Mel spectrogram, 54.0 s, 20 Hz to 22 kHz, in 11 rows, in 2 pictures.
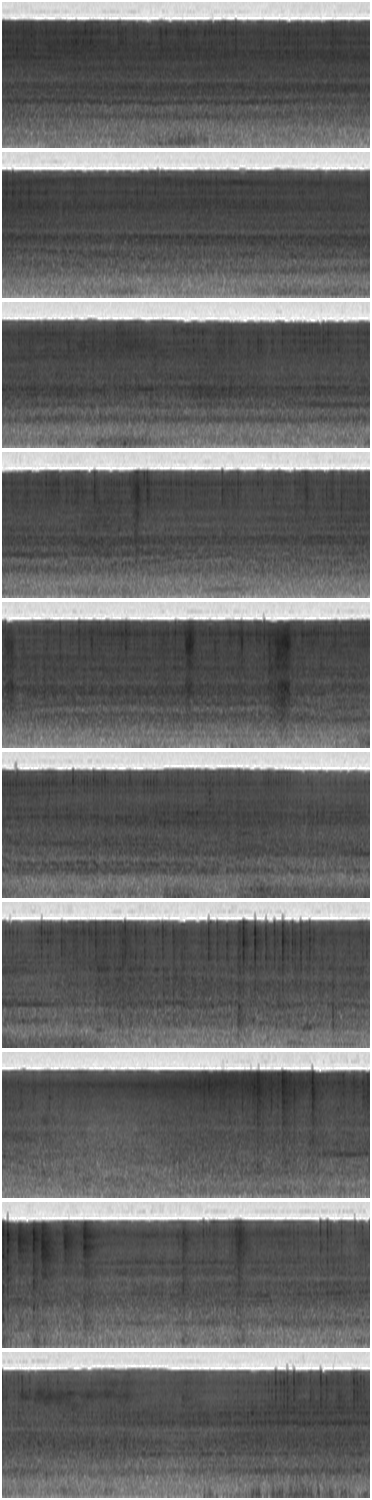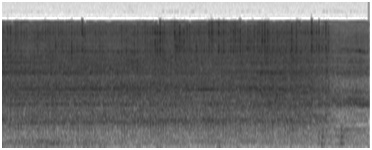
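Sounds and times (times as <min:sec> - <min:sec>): toy tank engine whine: 0:00.0 - 0:53.9
low rumbling: 0:08.3 - 0:32.5.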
